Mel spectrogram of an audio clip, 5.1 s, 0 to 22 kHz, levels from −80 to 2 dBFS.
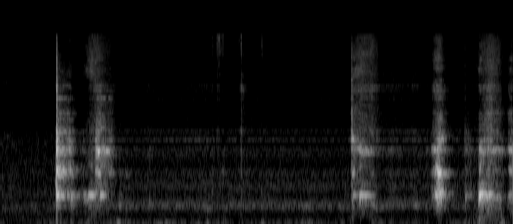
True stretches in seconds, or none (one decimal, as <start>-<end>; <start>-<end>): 0.0-0.9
